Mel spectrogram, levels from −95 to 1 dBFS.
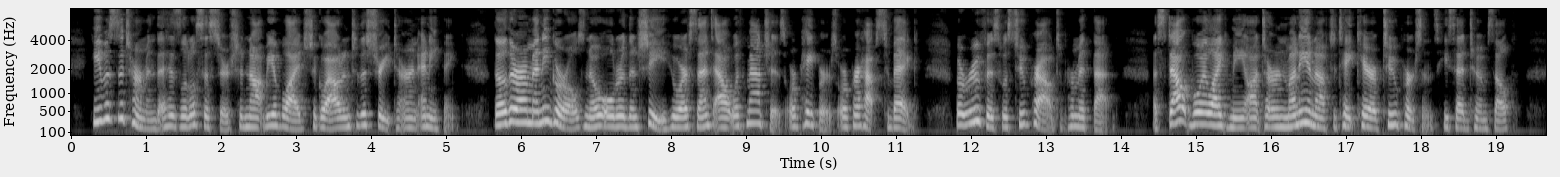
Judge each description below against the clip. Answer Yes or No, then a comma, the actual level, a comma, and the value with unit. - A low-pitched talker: No, high, 195 Hz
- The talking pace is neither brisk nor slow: No, fast, 210 wpm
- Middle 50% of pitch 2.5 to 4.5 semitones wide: Yes, average, 3.8 semitones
